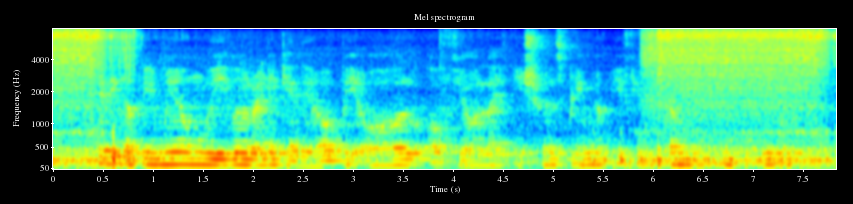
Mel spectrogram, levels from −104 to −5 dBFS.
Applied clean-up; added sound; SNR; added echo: none; Dishes, pots, and pans; 2 dB; reverberation time 0.9 s.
